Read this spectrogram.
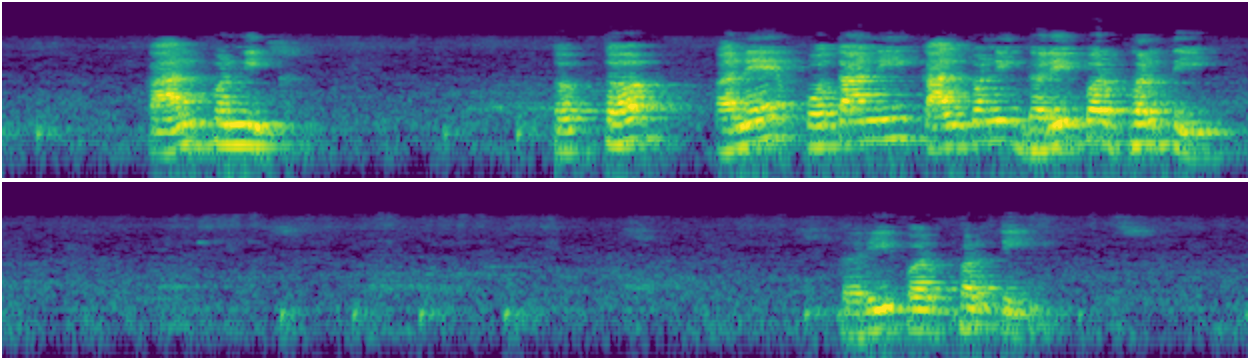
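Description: A man speaks calmly and clearly up close, as if teaching.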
